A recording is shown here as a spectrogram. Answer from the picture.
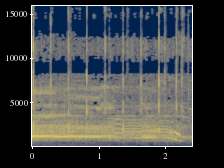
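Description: Crowd cheering, with one long, high whoop held steady that drops off near the end.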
